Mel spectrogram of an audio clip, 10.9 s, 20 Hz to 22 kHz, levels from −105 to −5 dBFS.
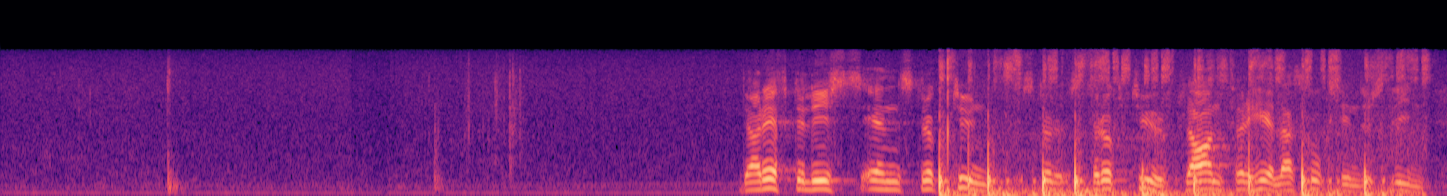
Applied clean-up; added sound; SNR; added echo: none; Writing; -2 dB; none.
